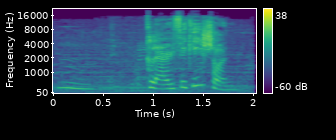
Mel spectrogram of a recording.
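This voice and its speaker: A woman acting in a Filipino radio drama as a cheerful, gentle young woman letting down her suitors. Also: fairly high pitch, sing-song, slow pace, over music. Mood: gentle, serious.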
